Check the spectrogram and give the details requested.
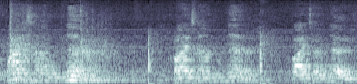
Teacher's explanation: We seem to suppress the accent on un. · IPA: <ˈquite unˈknown>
